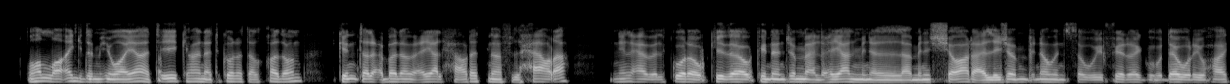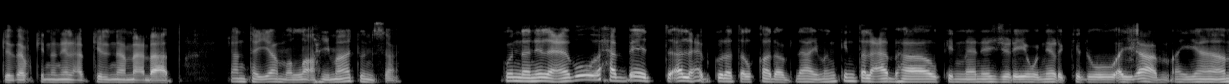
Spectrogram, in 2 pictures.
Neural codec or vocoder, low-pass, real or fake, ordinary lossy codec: codec, 16 kHz, 8 kbps, FunCodec, trained on Chinese and English, 25 frames a second; 7.2 kHz; fake; none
